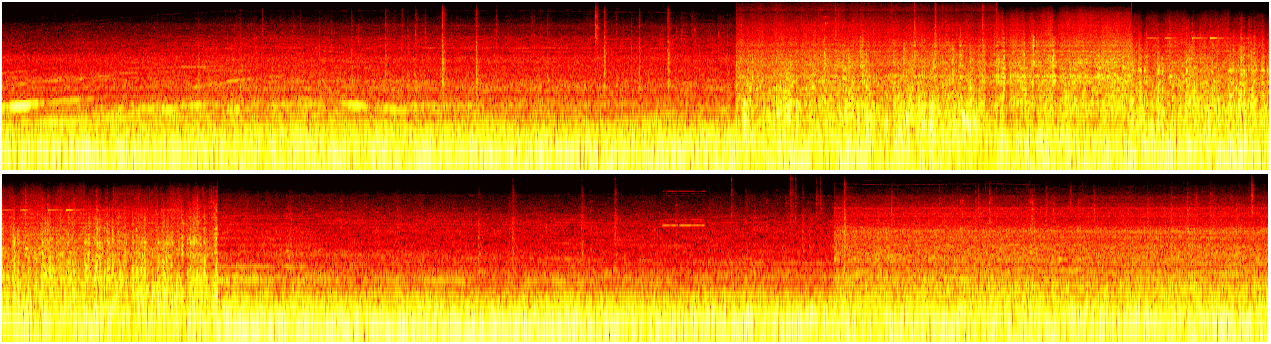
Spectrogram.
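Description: Case IH tractor engine running steadily under load while pulling a disk harrow. For about nine seconds in the middle the steady hum gives way to a louder rushing noise, and the hum comes back after that.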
